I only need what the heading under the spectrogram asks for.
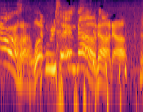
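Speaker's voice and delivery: put-on horrified tone. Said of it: "Iris came out and we're like".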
